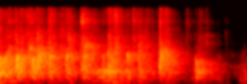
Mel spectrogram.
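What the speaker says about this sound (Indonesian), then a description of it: "tepuk tangan untuk Sentana dan Jaya" Students in a classroom clap for two classmates, a short burst of scattered hand claps with speech mixed in, fading toward the end.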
